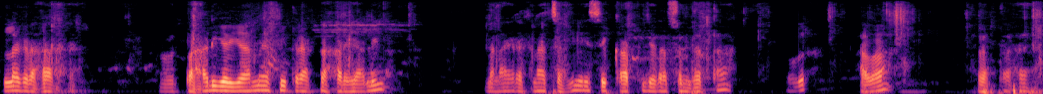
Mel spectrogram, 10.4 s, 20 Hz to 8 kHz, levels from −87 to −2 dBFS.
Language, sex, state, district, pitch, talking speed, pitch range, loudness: Hindi, male, Bihar, Gaya, 130 Hz, 125 wpm, 115-140 Hz, -25 LUFS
